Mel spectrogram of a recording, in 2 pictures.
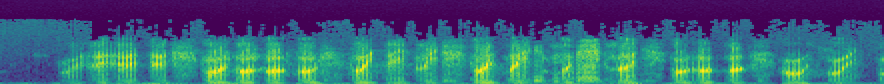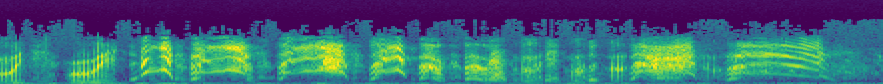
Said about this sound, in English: A pig.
